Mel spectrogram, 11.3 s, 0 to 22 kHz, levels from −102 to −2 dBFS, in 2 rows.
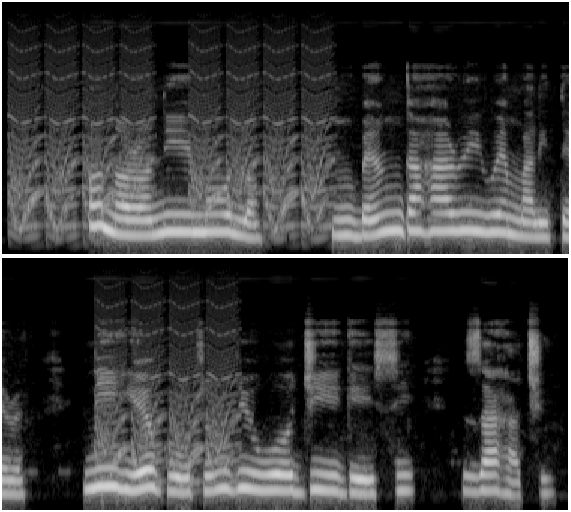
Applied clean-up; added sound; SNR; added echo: none; Alarm; 17 dB; none.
